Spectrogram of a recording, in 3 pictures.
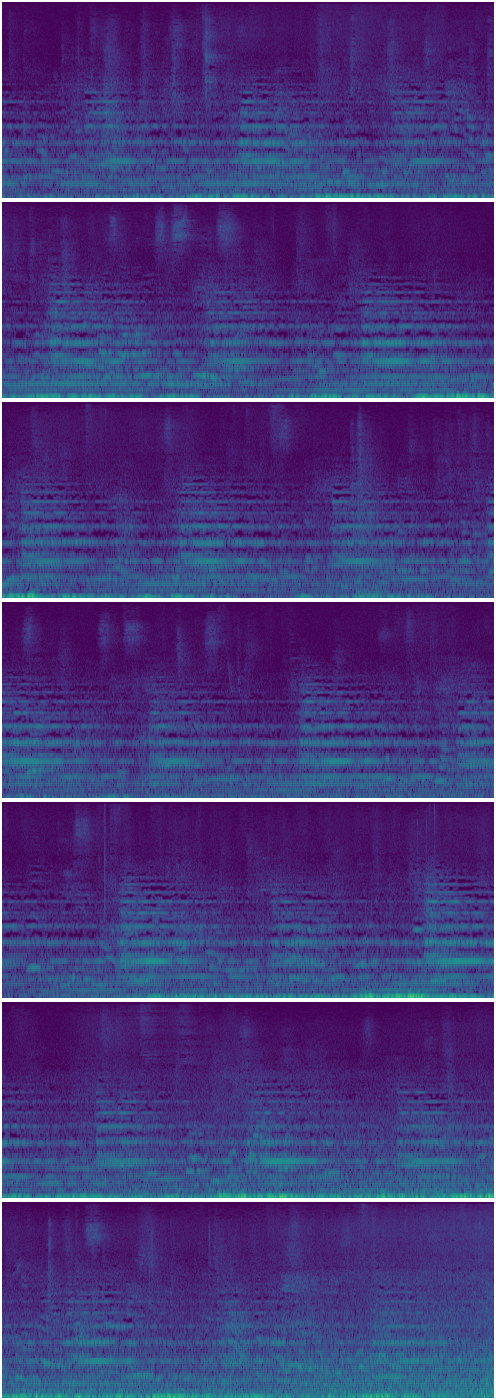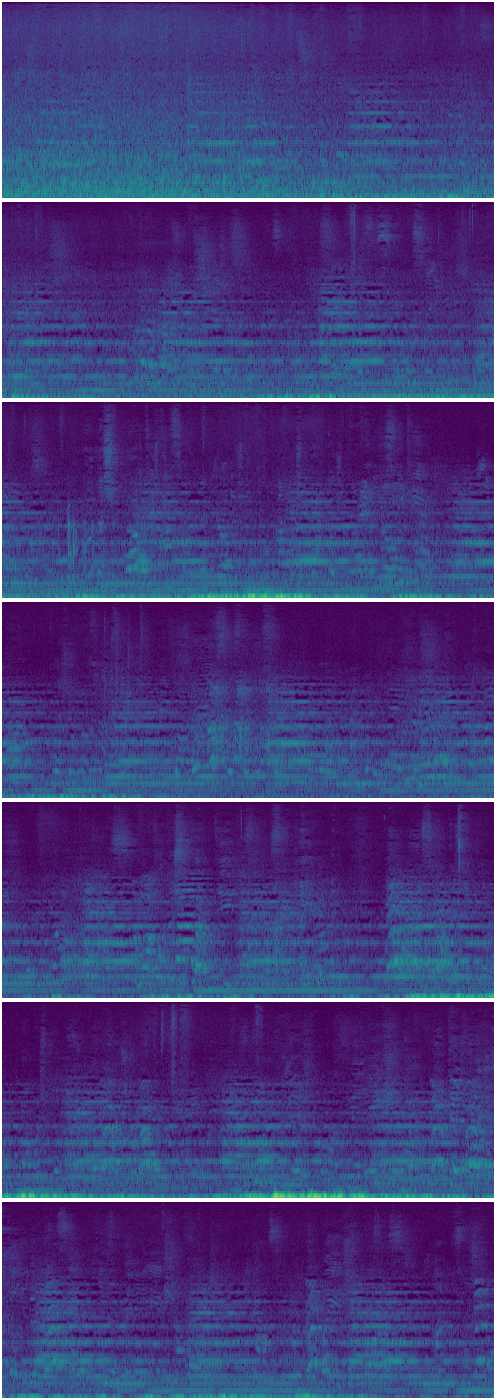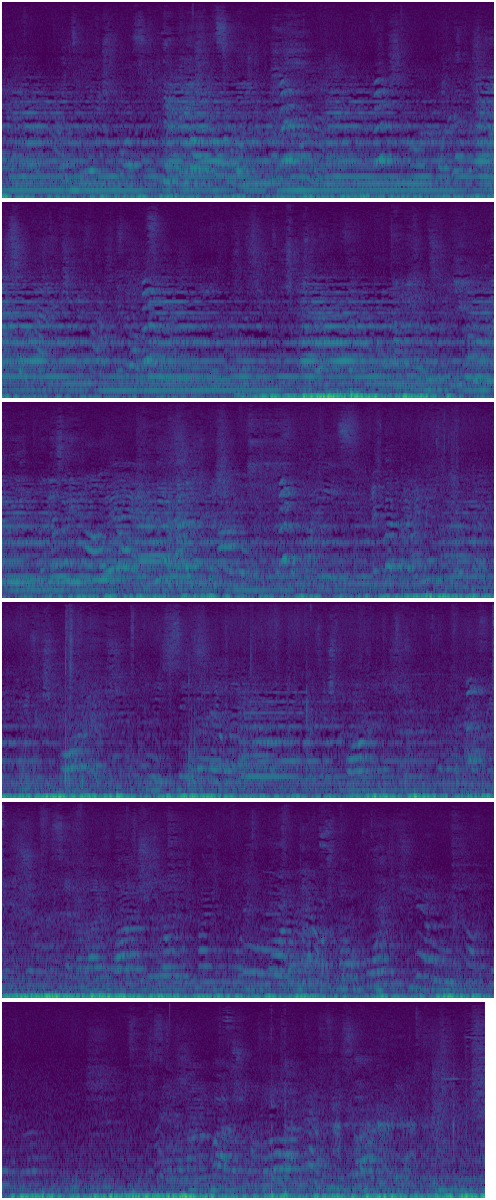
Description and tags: Here is one typical location of Lisbon: people are talking on the street and you can listen also evening church bell in the background and some traffic at the end.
